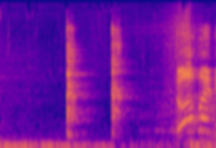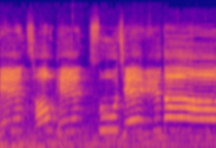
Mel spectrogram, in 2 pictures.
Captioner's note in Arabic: سعال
